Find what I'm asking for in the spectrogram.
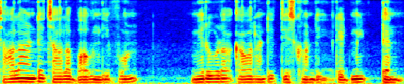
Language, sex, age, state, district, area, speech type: Telugu, male, 18-30, Andhra Pradesh, Chittoor, urban, spontaneous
